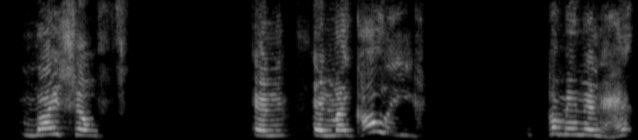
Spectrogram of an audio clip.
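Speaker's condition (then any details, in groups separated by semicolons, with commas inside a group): Cerebral palsy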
